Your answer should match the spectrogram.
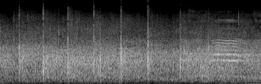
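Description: An audience of kids claps steadily to vote on whose Play-Doh creation is better, a dense wash of many hands with sharper individual claps popping out. Toward the end a faint voice or cheer rises above the applause.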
